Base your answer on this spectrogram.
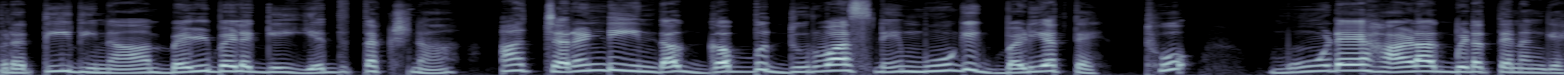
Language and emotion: Kannada, disgusted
